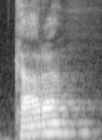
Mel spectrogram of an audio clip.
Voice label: "cara", Italienisch; liebe...; Standard-Italienisch

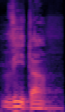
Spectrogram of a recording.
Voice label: "vita", Italienisch; Leben; Standard-Italienisch; Vokale; Monophthonge

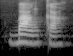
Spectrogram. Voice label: "banca", Italienisch; Geldinstitut; Standard-Italienisch

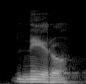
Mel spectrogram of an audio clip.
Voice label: "nero", Italienisch; schwarz; Standard-Italienisch

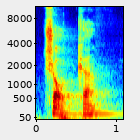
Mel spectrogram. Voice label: "ciocca", Italienisch; Strähne; Standard-Italienisch

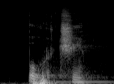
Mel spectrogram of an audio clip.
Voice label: "porci" (o), Italienisch; uns Fragen stellen; Standard-Italienisch

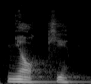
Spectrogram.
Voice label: "gnocchi", Italienisch; Standard-Italienisch; Kartoffelklößchen

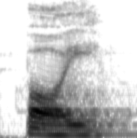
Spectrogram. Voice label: "poi", Italienisch; dann; Standard-Italienisch

